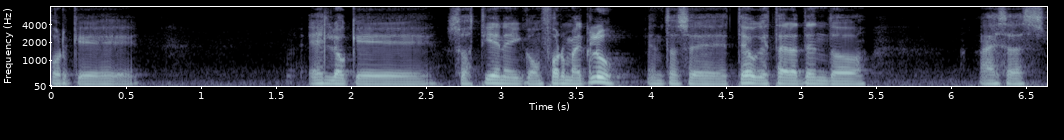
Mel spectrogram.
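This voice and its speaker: A man at a moderate pace over a quiet background. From Rosario, Argentina; Argentina. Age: 20s. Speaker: professional footballer; podcast guest. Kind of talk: casual interview conversation. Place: studio. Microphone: studio mic.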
